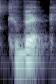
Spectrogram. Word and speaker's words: Kveik: ] or quake but i think it's cavic you gotta have like a strong kind of a v sound mashing in with the ike sound so i guess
